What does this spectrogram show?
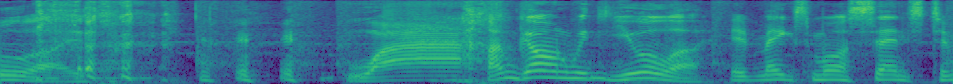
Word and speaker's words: Euler: all right cool man Oiler is how we're supposed to pronounce your name but you're dead so you alive wow I'm going with Eula it makes more sense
